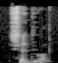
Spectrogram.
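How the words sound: It is said with a British pronunciation. "The British is schedule"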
